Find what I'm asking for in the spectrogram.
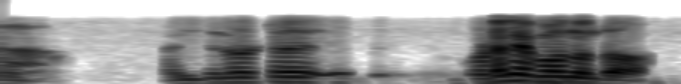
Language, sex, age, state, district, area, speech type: Malayalam, male, 45-60, Kerala, Kollam, rural, conversation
